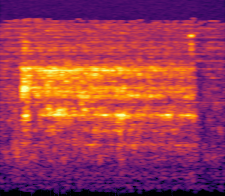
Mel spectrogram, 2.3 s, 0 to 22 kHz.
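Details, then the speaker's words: 1998 Chevy C3500HD, 7.4 L 454 Vortec L29, engine off, fuel pump relay bypassed, listened under the hood: a soft steady hiss for about two seconds like fuel trickling; injector suspected stuck open, truck running rich. "you're not supposed to hear like some pipes like someone is peeing inside of your engine so let's check it out put it on again like somebody's peeing inside the truck"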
